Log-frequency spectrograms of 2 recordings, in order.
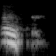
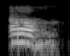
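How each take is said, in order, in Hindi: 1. यह अक्षर पतला और हल्का बोला जाता है। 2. यह अक्षर मोटा और ऊँचा बोला जाता है। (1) "Not ek" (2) "thick and high sounding letter"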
